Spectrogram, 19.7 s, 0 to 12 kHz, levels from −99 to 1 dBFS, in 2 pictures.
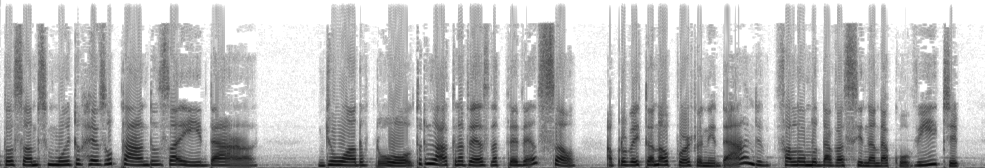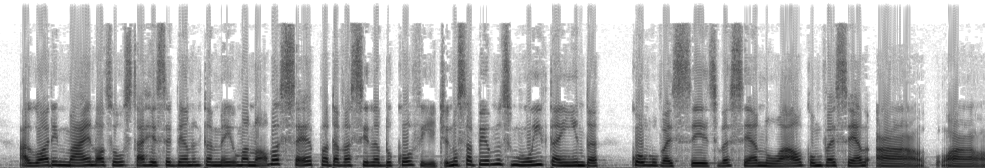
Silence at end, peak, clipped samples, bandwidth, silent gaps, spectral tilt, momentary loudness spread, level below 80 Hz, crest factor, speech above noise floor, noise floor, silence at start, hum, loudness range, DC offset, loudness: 0 s; 0 dBFS; 1%; 10.5 kHz; none; -6.5 dB/octave; 5 LU; -40 dBFS; 10 dB; 33 dB; -42 dBFS; 0.05 s; none; 1 LU; 0.2%; -11 LUFS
